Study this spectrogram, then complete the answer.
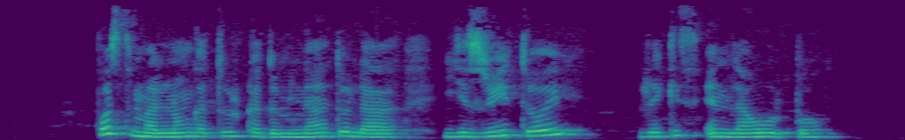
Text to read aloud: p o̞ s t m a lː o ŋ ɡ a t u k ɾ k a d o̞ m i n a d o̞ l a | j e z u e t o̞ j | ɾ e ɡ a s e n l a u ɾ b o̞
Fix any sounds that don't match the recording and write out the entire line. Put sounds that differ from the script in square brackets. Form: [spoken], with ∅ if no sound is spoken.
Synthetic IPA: p o̞ s t m a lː o ŋ ɡ a t u [∅] ɾ k a d o̞ m i n a d o̞ l a | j e z u [i] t o̞ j | ɾ e ɡ [i] s e n l a u ɾ b o̞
